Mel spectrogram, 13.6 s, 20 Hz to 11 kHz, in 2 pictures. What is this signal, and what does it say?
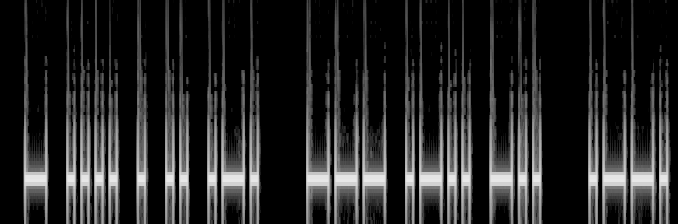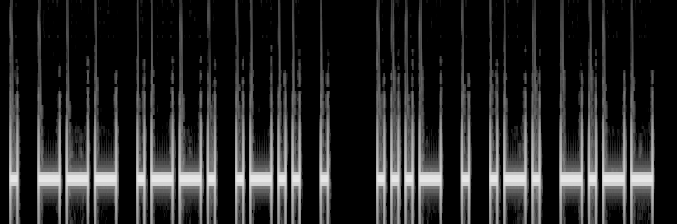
Morse code, heard as a keyed tone, about 17 wpm, 700 Hz. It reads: THEIR OLD PEOPLE VERY
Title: Sentences from Top 1300 Words 17wpm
